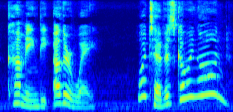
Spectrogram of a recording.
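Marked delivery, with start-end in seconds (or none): 2.0-3.5 very high-pitched, bewildered query; startled story-character voice; astonished question. A narrator's reading. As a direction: exclaim it high, demanding to know what's happening. Startled housekeeper meets moving parcels.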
